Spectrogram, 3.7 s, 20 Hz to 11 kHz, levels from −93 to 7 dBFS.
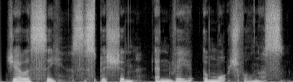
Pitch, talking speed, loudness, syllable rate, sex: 145 Hz, 80 wpm, -21 LUFS, 3.9 syllables/s, male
